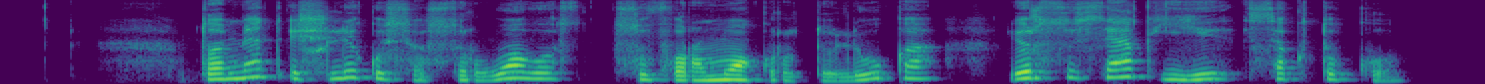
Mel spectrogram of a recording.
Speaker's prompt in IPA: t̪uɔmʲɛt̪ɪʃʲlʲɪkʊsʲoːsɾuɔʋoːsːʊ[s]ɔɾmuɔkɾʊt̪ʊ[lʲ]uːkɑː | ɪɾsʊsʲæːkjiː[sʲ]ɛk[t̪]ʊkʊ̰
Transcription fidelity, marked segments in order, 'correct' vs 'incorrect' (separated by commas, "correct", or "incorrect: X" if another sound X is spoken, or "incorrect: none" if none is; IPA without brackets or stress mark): incorrect: f, correct, correct, correct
